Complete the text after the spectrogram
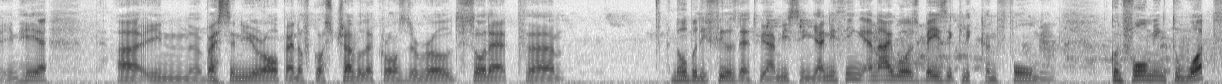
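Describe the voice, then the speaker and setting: Hungarian-accented man, 50s, reflective personal monologue, mid pitch. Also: darkish tone. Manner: measured and reflective, many ums and pauses. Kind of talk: personal self-introduction monologue.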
